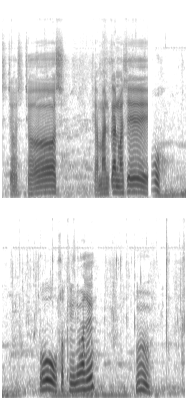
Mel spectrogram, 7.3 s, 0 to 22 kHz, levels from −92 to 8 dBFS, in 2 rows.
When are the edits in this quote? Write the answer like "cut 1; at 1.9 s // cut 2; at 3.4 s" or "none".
cut 1; at 3.1 s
